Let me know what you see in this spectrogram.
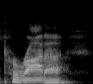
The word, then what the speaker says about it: Perrotta: So it's just it's my first name, which is A-N-D-R-E, Andre, and then my last name, which is pronounced Perrotta. So it's A-N-D-R-E-P-E-R-R-O-T-T-A 13.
